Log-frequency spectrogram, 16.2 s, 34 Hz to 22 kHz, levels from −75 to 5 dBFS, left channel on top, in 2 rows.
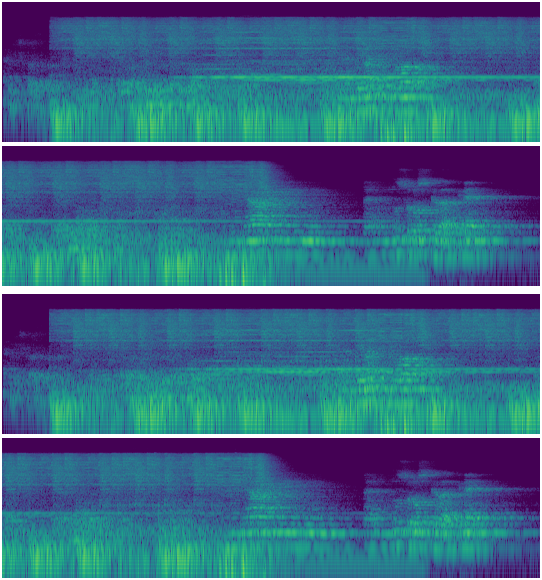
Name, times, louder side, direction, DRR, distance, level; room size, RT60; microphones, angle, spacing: voice 1, 0.1-3.0 7.9-8.4 8.8-10.0, left 2 dB, 80° left, -6 dB, 0.4 m, -32 dB
sound 1, 0.7-12.0, right 1 dB, 45° right, 0.4 m, -25 dB
sound 2, 2.1-14.4, left 3 dB, 15° left, 0.6 m, -31 dB
voice 2, 4.8-6.3 11.6-13.2 13.5-15.1, equal, 40° left, -11 dB, 0.9 m, -25 dB
2.2 x 2.1 x 2.8 m, 2.1 s
head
